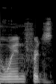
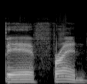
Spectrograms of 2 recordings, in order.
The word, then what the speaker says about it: Winfred: You guys are pronouncing Winfred's name wrong. It's not Bear Friend, it's Winfred.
